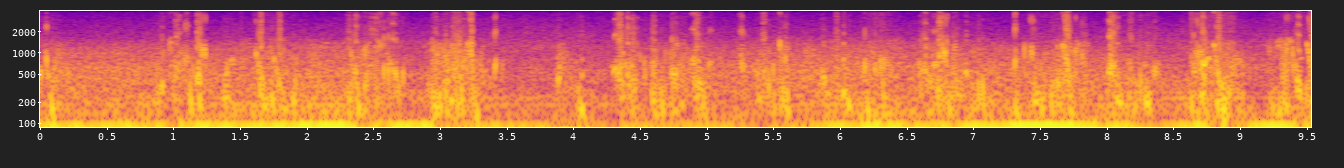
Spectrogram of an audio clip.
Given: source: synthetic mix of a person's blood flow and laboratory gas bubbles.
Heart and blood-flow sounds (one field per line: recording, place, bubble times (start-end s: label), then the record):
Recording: Doppler ultrasound of blood flow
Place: subclavian vein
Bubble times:
0.00-0.17 s: bubbles
0.86-1.28 s: bubbles
1.35-2.01 s: bubbles
2.27-2.77 s: bubbles
2.88-3.50 s: bubbles
3.86-3.94 s: bubbles
4.01-4.13 s: bubbles
4.25-5.05 s: bubbles
5.24-5.30 s: bubbles
5.33-5.65 s: bubbles
5.85-6.39 s: bubbles
6.57-7.12 s: bubbles
7.29-7.88 s: bubbles
7.98-8.41 s: bubbles
8.63-9.04 s: bubbles
9.19-9.54 s: bubbles
From the record:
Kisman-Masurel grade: 342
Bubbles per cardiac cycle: rolling drumbeat, 9 or more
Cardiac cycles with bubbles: 100%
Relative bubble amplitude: moderate (0.250 to 0.450)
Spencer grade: 3 (all of the cardiac periods contain showers or single bubble signals, but not dominating or overriding the cardiac motion signals)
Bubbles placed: anywhere in the cardiac cycle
